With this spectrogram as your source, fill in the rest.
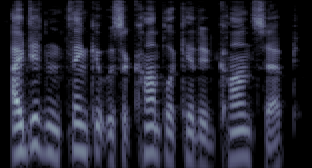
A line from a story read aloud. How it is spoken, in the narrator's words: Jen snapped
